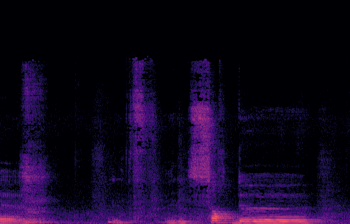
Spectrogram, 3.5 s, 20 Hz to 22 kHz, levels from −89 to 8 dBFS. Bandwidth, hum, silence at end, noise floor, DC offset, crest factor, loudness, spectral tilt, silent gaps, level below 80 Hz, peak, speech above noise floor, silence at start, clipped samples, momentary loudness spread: 16.5 kHz; none; 0.15 s; -59 dBFS; under 0.1%; 18 dB; -33 LUFS; -6 dB/octave; none; -72 dBFS; -18 dBFS; 27 dB; 0 s; under 0.1%; 20 LU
